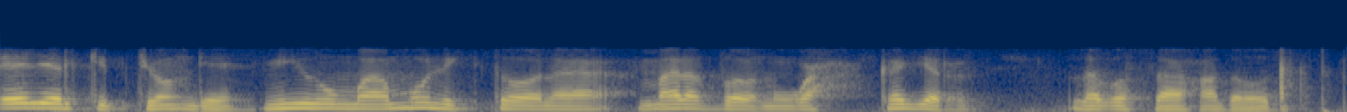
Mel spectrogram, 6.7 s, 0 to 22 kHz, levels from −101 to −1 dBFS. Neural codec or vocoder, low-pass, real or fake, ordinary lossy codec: codec, 16 kHz, 0.8 kbps, ZipCodec; 3.6 kHz; fake; none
